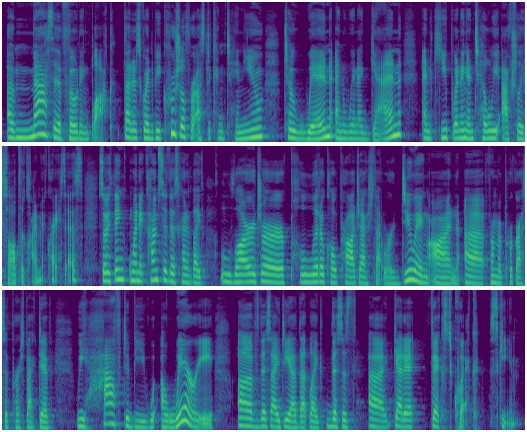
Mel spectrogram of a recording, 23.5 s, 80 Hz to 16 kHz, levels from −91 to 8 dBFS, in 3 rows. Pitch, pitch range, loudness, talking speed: 185 Hz, 170-205 Hz, -22 LUFS, 180 wpm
